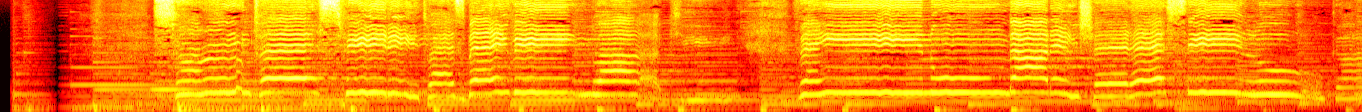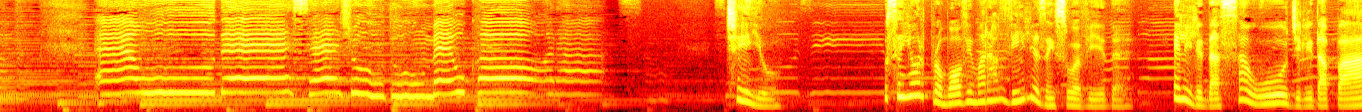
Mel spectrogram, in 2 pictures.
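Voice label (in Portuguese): birthday TIO EVANGELICO female, telemensagem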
